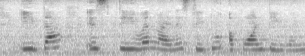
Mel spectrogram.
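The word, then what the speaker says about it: η: This is ईटा, ETA, eta pronounce करते हैं इसे, ईटा प्रोनाउंस करते हैं.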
